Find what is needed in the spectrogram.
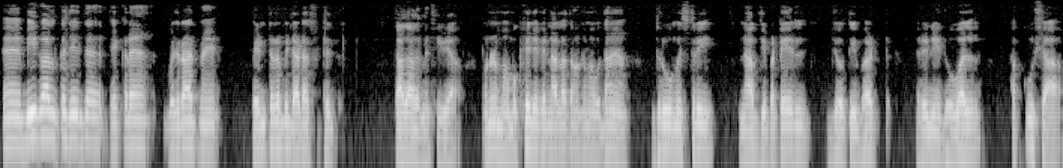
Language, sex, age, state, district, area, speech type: Sindhi, male, 60+, Gujarat, Surat, urban, spontaneous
